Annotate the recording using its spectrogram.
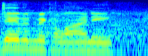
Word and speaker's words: Michelinie: So you got the gig, and between you and David Michelinie, you're putting out... – Oh my God, you pronounced it right.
